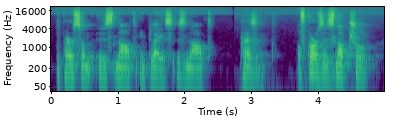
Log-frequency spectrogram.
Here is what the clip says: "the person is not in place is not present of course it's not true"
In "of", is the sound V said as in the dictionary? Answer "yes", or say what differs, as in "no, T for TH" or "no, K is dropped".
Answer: no, F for V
